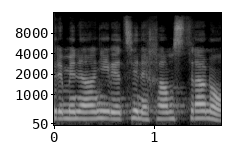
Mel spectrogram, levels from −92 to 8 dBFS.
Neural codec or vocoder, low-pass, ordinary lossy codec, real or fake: codec, 44.1 kHz, 7.8 kbps, DAC; 14.4 kHz; MP3, 96 kbps; fake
